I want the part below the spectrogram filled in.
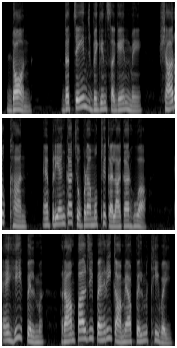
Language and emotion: Sindhi, neutral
